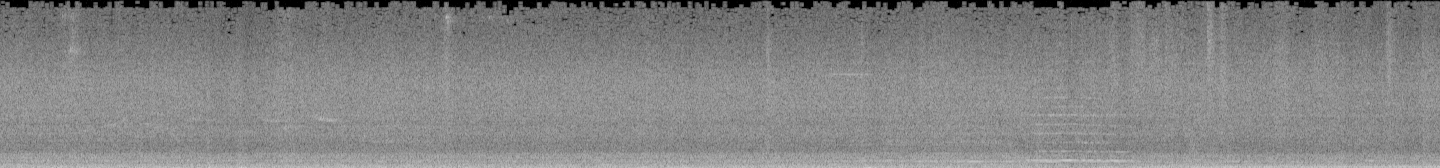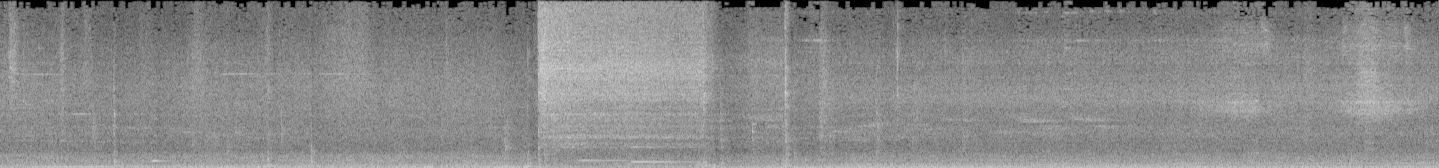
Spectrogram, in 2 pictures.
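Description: Electric local train running on the rails, heard from inside the leading car: a steady rumble of wheels and running gear, with a steady motor hum coming in about halfway through. About two-thirds of the way through there is a short high-pitched burst of noise lasting a second or two.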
